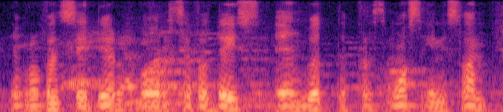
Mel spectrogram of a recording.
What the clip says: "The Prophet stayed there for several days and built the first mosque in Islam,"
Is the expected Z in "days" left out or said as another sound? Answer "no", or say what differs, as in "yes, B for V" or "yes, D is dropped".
yes, S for Z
